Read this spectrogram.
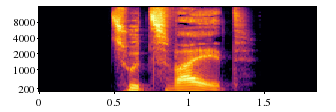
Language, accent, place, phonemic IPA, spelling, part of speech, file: German, Germany, Berlin, /t͡suːˈt͡svaɪ̯t/, zu zweit, adverb, De-zu zweit.ogg
- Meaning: in a group (or in groups) of two; as a pair (or as pairs); by twos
